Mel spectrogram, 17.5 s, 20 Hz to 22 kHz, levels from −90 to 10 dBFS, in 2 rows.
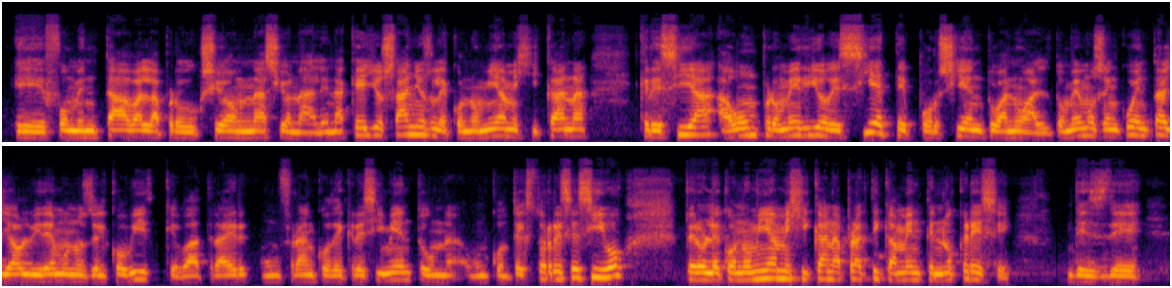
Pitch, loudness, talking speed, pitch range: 150 Hz, -15 LUFS, 150 wpm, 130-165 Hz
